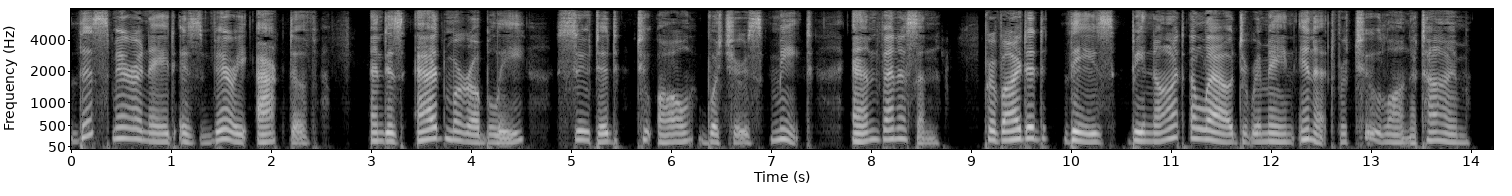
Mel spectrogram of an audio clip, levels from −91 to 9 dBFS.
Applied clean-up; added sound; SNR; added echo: neural mask model Resemble Enhance denoiser.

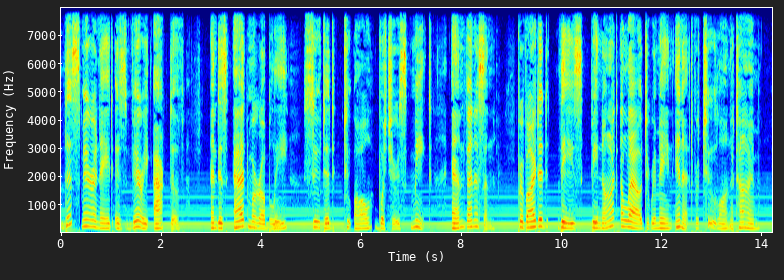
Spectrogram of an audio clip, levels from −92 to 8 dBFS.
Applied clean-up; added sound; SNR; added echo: none; Bowed string instrument; 16 dB; none.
